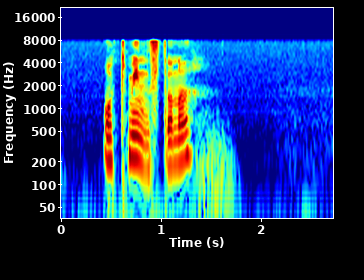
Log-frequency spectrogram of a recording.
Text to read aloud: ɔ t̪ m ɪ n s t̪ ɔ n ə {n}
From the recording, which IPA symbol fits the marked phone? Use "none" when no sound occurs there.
none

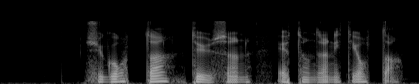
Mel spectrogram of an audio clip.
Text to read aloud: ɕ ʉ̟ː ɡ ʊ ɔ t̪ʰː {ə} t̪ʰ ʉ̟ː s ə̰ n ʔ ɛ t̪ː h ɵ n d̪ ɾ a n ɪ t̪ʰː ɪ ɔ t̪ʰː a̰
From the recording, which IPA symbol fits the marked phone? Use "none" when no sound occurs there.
a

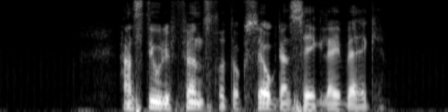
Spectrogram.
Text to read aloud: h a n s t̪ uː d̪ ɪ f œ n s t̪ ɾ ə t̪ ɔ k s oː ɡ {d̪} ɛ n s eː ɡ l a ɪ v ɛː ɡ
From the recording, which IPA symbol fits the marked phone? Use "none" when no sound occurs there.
d̪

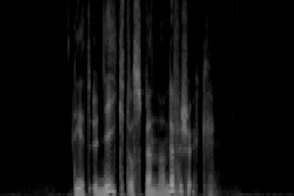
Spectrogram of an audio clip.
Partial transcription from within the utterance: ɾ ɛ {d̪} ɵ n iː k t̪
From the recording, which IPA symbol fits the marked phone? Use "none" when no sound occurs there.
t̪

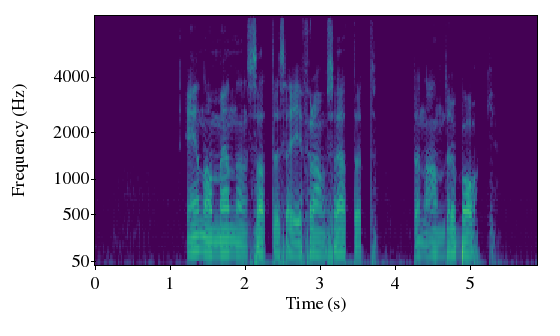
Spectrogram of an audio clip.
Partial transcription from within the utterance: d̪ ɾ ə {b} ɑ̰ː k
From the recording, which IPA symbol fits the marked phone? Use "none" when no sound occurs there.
b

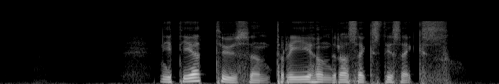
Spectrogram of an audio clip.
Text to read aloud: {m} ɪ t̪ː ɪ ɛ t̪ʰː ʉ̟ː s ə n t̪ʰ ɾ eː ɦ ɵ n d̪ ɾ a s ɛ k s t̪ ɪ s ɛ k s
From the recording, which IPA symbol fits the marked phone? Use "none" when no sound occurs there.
n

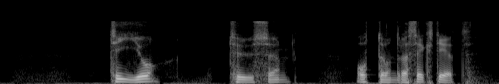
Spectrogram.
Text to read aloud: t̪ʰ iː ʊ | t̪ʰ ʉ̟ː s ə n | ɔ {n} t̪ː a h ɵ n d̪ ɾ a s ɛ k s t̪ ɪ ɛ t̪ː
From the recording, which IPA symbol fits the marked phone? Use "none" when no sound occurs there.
none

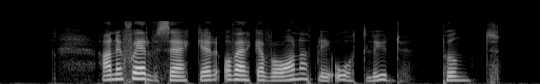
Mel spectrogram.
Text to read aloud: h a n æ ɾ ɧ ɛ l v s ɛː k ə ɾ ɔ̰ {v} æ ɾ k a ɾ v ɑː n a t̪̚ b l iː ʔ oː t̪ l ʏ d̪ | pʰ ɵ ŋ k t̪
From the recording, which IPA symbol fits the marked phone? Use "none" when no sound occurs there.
v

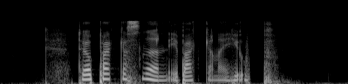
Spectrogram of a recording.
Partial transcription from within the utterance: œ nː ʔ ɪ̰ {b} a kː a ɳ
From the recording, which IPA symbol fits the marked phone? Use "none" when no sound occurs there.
b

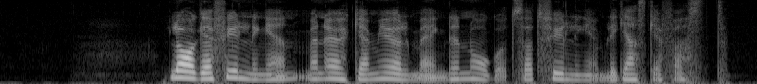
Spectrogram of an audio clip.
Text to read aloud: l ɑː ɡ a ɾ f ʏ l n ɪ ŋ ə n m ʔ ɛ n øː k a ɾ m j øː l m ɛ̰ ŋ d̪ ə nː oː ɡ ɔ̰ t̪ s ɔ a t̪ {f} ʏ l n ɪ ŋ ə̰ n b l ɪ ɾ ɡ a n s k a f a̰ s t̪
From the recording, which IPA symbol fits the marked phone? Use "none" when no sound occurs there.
f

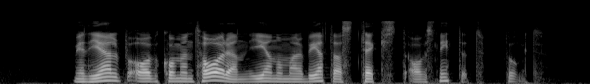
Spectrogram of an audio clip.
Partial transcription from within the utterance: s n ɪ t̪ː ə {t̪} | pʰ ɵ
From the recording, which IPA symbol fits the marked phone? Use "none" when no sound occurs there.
t̪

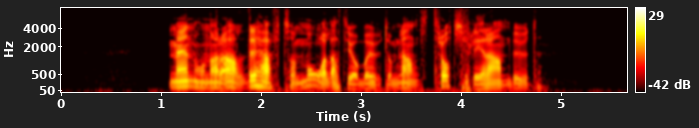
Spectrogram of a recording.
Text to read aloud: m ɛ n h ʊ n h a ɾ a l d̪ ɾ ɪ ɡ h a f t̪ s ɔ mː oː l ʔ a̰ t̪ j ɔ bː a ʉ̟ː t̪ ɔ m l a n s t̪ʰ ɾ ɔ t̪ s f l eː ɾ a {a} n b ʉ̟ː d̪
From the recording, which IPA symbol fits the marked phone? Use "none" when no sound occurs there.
a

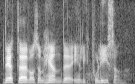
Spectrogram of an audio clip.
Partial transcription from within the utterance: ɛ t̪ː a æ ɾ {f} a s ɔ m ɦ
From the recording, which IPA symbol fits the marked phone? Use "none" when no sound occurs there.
v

